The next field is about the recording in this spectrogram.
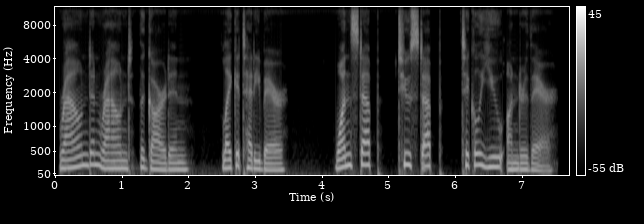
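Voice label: Round and Round the Garden, female US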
